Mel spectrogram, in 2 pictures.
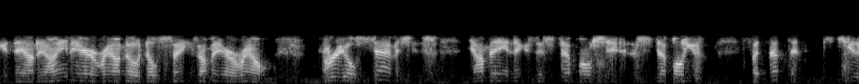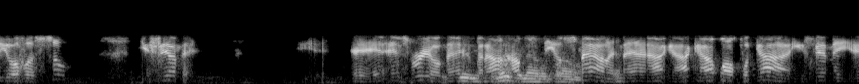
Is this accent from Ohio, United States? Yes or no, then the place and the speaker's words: yes; Cincinnati, Ohio, United States; we don't come from no community where we got good sports programs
